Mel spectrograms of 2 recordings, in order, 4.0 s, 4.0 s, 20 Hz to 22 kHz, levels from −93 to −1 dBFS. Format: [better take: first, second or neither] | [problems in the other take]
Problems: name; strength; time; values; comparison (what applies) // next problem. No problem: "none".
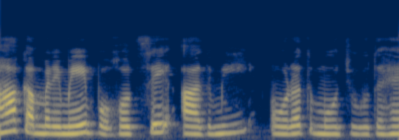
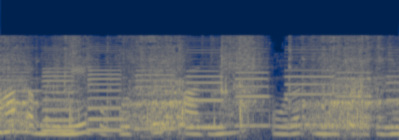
first | background sound (Engine + Wind instrument, woodwind instrument); 3 dB above the speech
